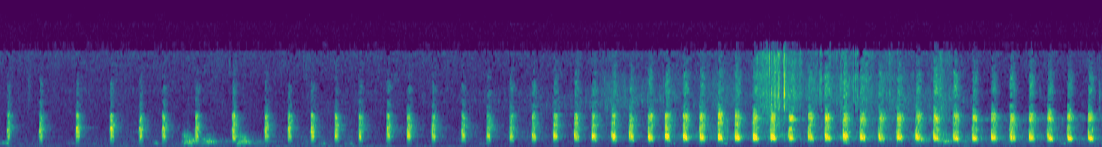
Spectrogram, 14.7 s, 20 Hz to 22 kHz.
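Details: Helmeted guineafowl (Numida meleagris) at 14 weeks old give harsh, rapid clicking calls that speed up and grow louder, repeated about twice a second.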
